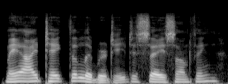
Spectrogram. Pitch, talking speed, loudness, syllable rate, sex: 125 Hz, 210 wpm, -16 LUFS, 5.7 syllables/s, male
